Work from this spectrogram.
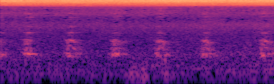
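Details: Howler monkeys above a beach cabana by the rainforest on Panama's Caribbean coast give deep, guttural roaring pulses in a steady rhythm of about one per second.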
